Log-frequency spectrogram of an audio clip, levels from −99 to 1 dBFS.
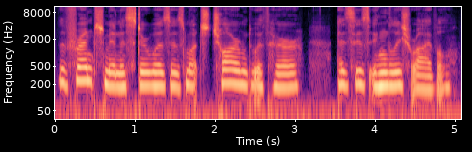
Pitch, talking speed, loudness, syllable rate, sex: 185 Hz, 155 wpm, -16 LUFS, 3.9 syllables/s, female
